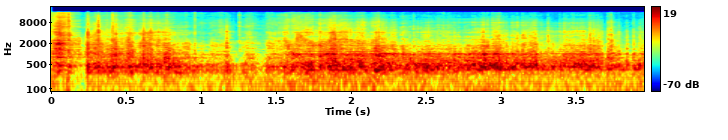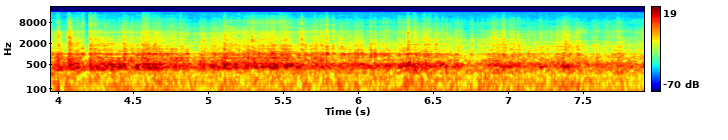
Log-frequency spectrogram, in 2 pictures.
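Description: Long nails tap and rub on an empty, hollow, translucent plastic milk jug held in the hand. The result is a steady, dry scratching and rustling with a hollow midrange resonance and a few sharper taps near the start.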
